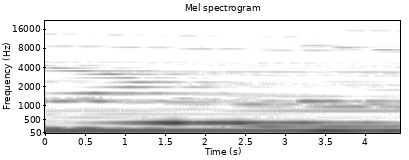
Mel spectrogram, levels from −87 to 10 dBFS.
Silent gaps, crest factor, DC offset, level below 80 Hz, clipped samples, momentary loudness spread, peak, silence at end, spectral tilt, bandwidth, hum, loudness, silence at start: none; 12 dB; under 0.1%; -58 dBFS; under 0.1%; 6 LU; -14 dBFS; 0 s; -9 dB/octave; 8.8 kHz; none; -27 LUFS; 0 s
